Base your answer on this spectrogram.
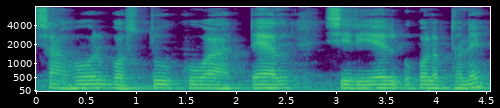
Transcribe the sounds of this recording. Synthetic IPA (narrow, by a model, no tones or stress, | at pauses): saɦɔɹbɔstukʰuwatɛl | siɹiɛlupɔlɔb̚dʱɔnɛ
